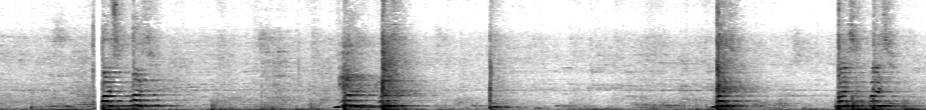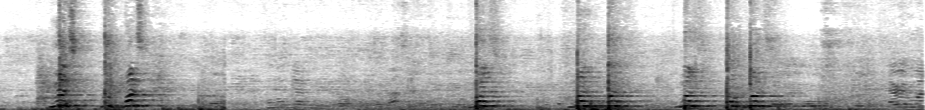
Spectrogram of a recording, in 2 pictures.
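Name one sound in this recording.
Boxing gloves smack against padded mitts in quick bursts.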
